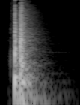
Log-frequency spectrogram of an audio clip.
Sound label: Camera Disposable (Put Down)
